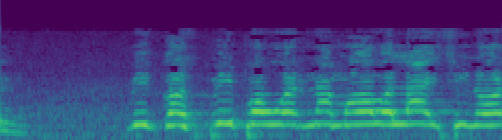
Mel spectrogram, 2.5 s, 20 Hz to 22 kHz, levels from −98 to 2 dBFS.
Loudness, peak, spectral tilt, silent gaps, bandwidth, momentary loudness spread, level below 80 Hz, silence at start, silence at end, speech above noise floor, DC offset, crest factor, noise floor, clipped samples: -27 LUFS; -14 dBFS; -5 dB/octave; none; 10 kHz; 8 LU; -68 dBFS; 0 s; 0 s; 30 dB; under 0.1%; 14 dB; -56 dBFS; under 0.1%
